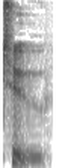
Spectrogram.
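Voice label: "too", British English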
